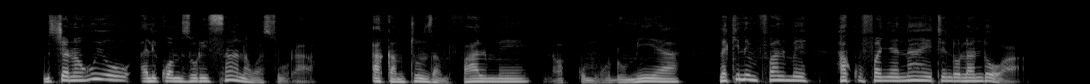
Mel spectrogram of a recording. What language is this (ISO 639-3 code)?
swa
